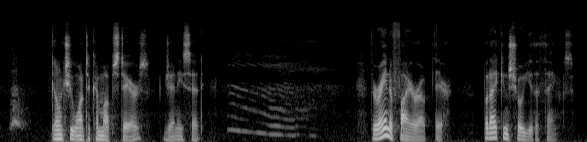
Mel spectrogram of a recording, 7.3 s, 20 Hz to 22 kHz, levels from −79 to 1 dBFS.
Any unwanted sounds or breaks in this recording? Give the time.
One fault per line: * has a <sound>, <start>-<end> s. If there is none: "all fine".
* has a bark, 0.1-0.4 s
* has a sigh, 2.8-4.3 s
